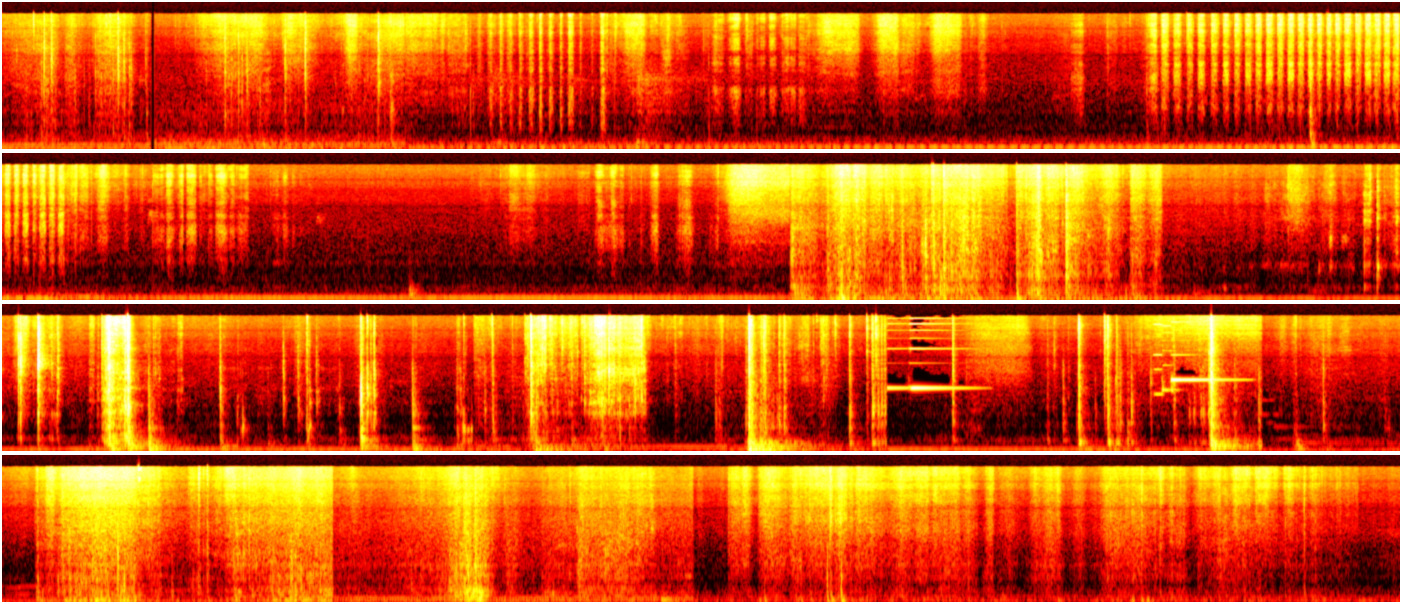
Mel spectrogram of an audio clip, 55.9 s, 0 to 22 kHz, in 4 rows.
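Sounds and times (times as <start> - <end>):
short high beeps: 36.8 - 37.9.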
